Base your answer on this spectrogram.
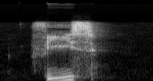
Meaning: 1. disgusting, disagreeable 2. mean, uncomfortable, not nice 3. mean or otherwise dislikeable 4. disgusted
- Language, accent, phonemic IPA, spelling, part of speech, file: German, Austria, /fiːs/, fies, adjective, De-at-fies.ogg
